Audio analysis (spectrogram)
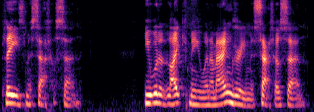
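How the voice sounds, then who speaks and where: A woman voicing an earnest, odd teenage boy pilot with a dramatic, deliberate manner. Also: low voice. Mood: earnest, intense.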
